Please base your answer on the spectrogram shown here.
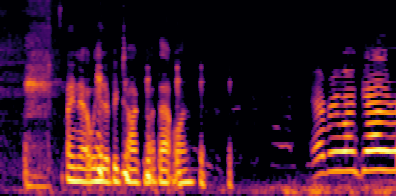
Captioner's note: laughs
